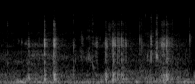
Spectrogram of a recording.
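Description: Someone crunches and chews a fortune cookie in a quick, irregular series of crisp bites and cracks, fairly quiet, with no talking.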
